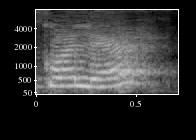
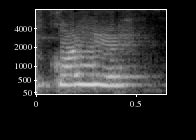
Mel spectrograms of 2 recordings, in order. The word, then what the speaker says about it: colher: Colher tem um som mais fraco no E, colher tem um som mais acentuado no E.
